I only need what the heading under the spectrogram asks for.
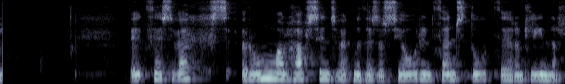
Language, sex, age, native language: Icelandic, female, 40-49, Icelandic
